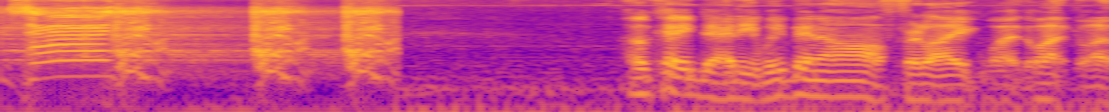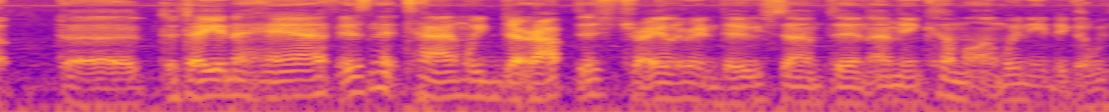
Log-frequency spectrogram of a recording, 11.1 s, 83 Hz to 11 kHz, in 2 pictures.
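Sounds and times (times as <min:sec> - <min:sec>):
low hum inside truck cab: 0:00.0 - 0:11.0.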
